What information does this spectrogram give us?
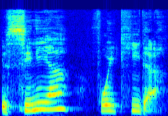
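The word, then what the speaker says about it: Eisenia fetida: your vermicomposting are red wiggler worms that is pronounced icinia foitida that's the latin name for these worms do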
